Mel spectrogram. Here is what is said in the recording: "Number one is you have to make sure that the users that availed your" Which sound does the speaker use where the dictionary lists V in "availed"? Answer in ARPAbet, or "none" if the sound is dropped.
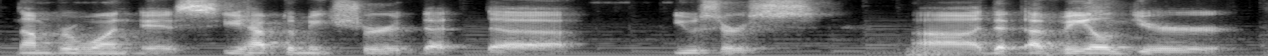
V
